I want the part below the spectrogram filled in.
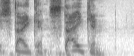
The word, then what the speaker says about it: Steichen: Did I say that right? – Steichen.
